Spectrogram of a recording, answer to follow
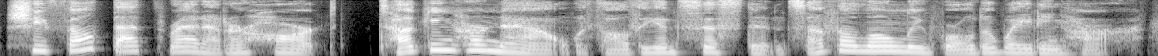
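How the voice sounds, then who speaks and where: A woman's voice: fairly low pitch, animated, moderate pace, a little mellow, no echo, studio quality. A woman reading a fantasy audiobook as narrator, in dramatic, solemn storytelling.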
